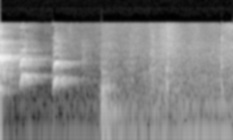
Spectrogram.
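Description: Two short, high yelps from a person, each falling in pitch, in the first half second; quieter low noise follows.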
